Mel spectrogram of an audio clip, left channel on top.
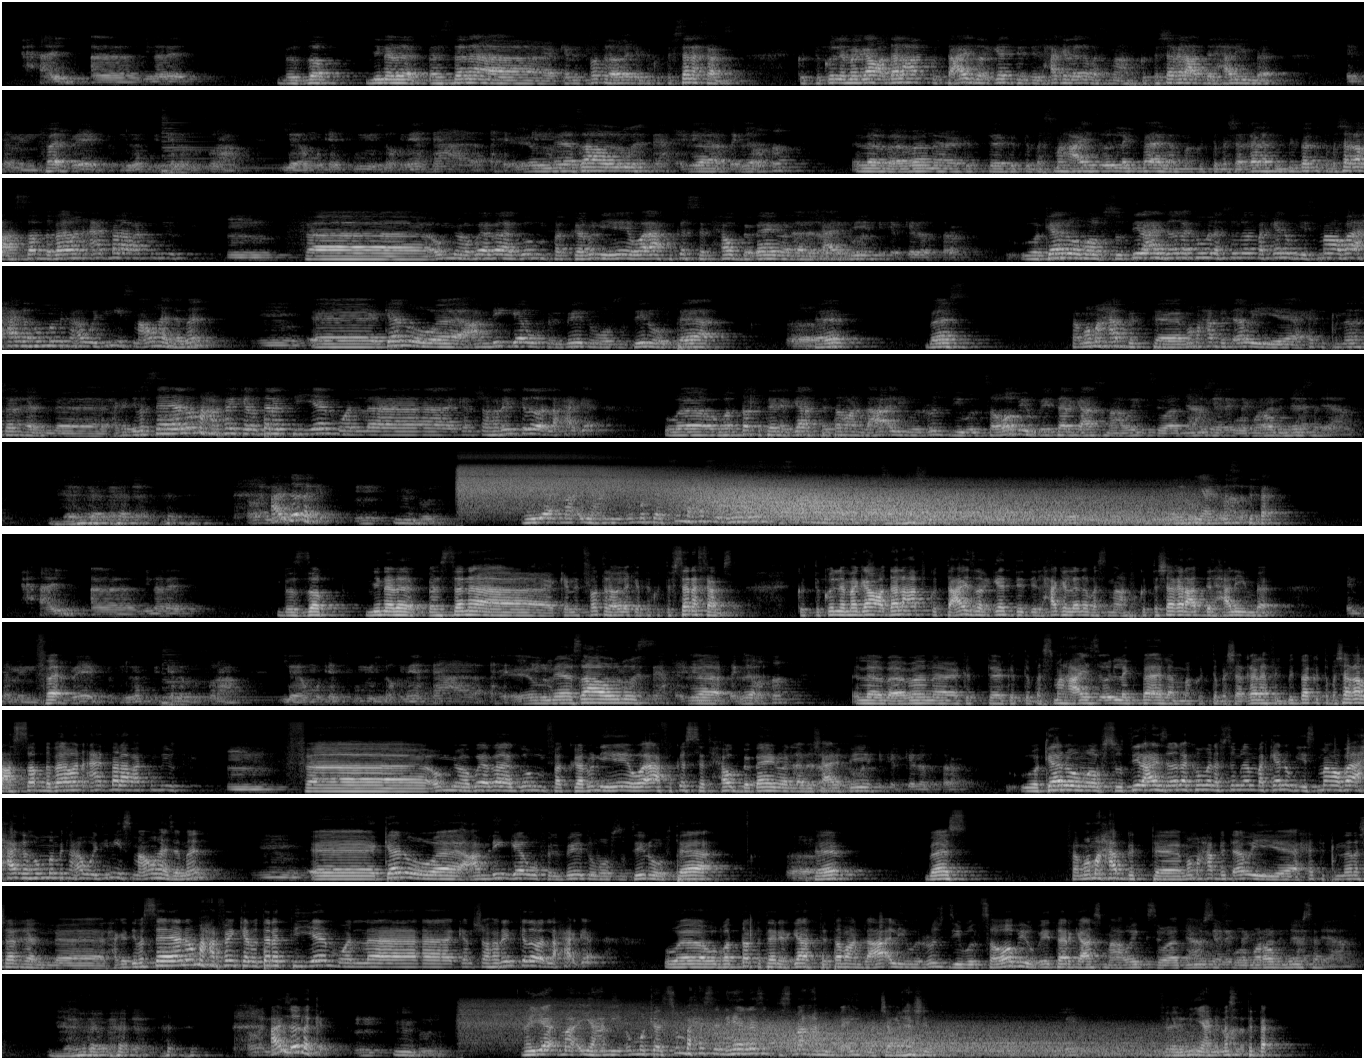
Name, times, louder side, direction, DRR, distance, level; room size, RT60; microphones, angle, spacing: voice 1, 0.2-1.8 8.2-8.5 13.4-16.0 16.4-21.5 29.5-29.9 35.1-36.8 43.4-43.8 48.7-49.1 56.1-56.6 66.3-68.0 68.7-69.6 70.5-71.2 71.6-71.9 72.2-72.5 78.6-78.9 79.8-80.6, equal, 20° right, 2 dB, 1.0 m, -38 dB
voice 2, 2.8-3.3 3.6-7.3 7.7-12.7 14.1-14.2 18.6-20.0 20.4-21.2 22.1-29.0 30.3-35.9 37.4-42.9 43.9-48.0 49.0-49.3 50.1-50.5 51.6-60.4 61.1-66.5 66.8-67.7 68.6-69.4 69.7-69.8 70.4-71.3 72.0-72.3 73.3-77.5 79.7-80.7, right 4 dB, 90° right, 7 dB, 0.5 m, -26 dB
sound 1, 15.2-18.1, right 1 dB, 25° left, 0.7 m, -48 dB
sound 2, 72.6-80.1, left 6 dB, 70° left, 0.4 m, -28 dB
6.9 x 6.4 x 2.4 m, 0.71 s
head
